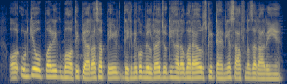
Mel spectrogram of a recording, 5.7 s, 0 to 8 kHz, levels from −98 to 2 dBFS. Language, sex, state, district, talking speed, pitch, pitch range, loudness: Hindi, male, Rajasthan, Nagaur, 280 wpm, 150 Hz, 145-160 Hz, -16 LUFS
